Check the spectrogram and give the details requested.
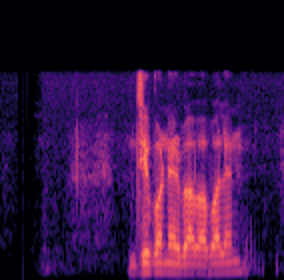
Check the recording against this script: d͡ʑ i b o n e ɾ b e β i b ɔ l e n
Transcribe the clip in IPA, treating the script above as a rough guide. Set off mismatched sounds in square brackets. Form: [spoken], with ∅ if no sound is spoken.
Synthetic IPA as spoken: d͡ʑ i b o n e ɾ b [a] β [a] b ɔ l e n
